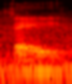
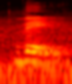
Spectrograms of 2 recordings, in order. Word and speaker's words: they: De novo, a língua vai lá no meio dos dentes e passa um arzinho no meio delas, então fica they, ok? They, tá?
